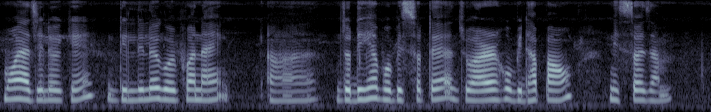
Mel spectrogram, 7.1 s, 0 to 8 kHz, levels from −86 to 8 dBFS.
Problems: background sounds at intervals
